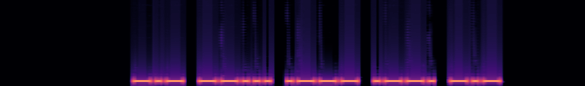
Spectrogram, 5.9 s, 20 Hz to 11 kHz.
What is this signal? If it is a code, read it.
Morse code, heard as a keyed tone, about 22 wpm, 700 Hz. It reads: K7JPK
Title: USA Call Signs - 5 Characters - Repeated 2x - 22wpm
